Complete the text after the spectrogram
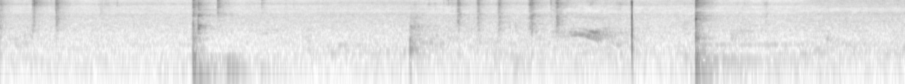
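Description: Pieces of vegetable drop into a metal pot with knocks.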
